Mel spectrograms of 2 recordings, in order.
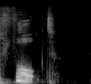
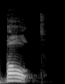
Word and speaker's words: Volt: The correct pronunciation of this color or name is Volt. – Watch this. – Volt Green. – Who cares? So, Volt Green? Volt? Not like Bolt, but Volt. – V-O-L-T, Volt.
